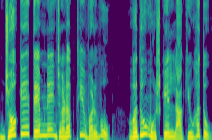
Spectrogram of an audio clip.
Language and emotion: Gujarati, neutral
